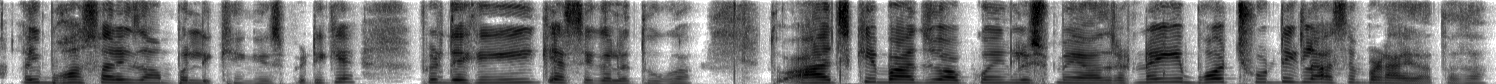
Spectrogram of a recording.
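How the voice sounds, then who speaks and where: A young woman teaching an English grammar lesson to exam students, asking and answering her own questions and spelling out letters slowly. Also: high-pitched, gravelly, fairly bright tone, no room sound.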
